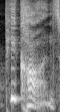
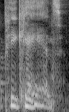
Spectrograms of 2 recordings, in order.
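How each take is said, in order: First: The word has the standard, non-Southern pronunciation. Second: The word has a Georgia, Southern pronunciation. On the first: This is how people elsewhere say it. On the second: This is how people say it locally.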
